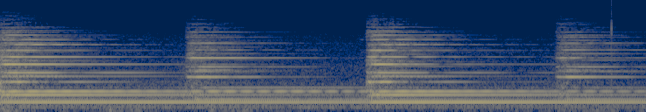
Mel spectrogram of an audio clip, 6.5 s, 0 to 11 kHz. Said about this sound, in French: Dans la nuit du 25, les cloches sonnent la fin des hostilités en France.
